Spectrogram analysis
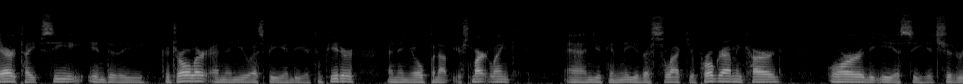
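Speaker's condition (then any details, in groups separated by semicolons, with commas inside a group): No condition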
